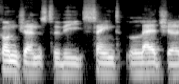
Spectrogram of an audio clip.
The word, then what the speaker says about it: Leger: Leger, not spelt with a D. It is just the Leger, Leger.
